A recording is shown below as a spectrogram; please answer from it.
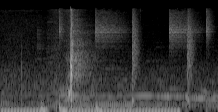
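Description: A seven iron striking a golf ball off a driving-range hitting mat: one sharp crack about two-thirds of a second in, the loudest sound, over background music with a steady beat.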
